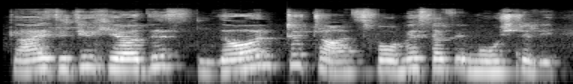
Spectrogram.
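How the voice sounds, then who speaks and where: A woman's voice: mid-range voice, moderate pace, darkish tone. An Indian-accented woman speaking enthusiastically in a spiritual talk, repeating key phrases for emphasis. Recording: echoey room.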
